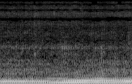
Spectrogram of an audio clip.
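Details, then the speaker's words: Shurflo 2088 series water pump in a van after the silencing kit install and a flexible inlet hose change: loud, constant low droning hum with buzzy pulse, no quieter by decibel reading; it self-primed and fills faster. "Well, I don't think it's any quieter. Let me take a decibel reading. So, no quieter at all."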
